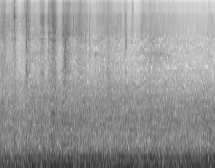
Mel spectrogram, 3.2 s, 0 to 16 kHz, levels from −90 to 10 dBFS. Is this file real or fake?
fake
